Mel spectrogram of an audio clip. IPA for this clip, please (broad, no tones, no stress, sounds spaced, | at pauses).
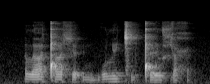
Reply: l a ǃ a ɬ ɛ ʔ ɪ ŋ b o l e ǀ u ǃ ɛ l ɕ ɪ ħ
